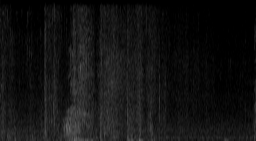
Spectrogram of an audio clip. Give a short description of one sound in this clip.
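Bushes rustle as someone pushes through them.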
